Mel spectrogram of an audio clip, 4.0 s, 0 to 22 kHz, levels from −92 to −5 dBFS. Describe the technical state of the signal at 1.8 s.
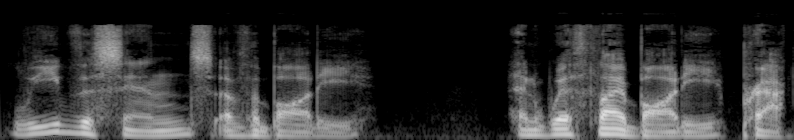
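At 1.8 s the speech signal is intact, with no audible fault at that point.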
